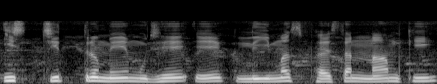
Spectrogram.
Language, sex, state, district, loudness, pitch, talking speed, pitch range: Hindi, male, Madhya Pradesh, Katni, -16 LUFS, 150 Hz, 125 wpm, 135-160 Hz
